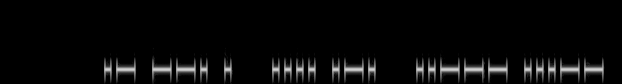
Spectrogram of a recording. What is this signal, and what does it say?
Morse code, heard as a keyed tone, about 20 wpm, 700 Hz. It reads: AGE HR 23
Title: K1USN SST QSO Practice 20wpm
